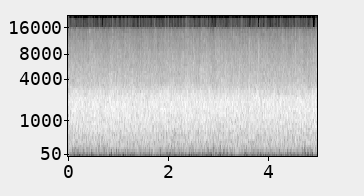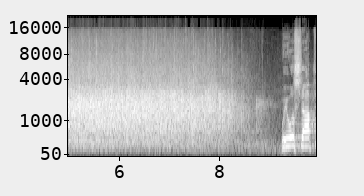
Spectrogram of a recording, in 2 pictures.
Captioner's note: applause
